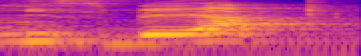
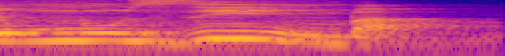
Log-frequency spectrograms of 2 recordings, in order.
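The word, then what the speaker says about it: מזבח: sœurs ce nom là ce motl ne se prononçait pas misbéak non c'est mimba OK mimba ou bien aussi on peut on peut la l on peut le lire nzimba avec la le N la nasale donc on peut dire soit Mzimba ou bien zzimba ou tout simplement zimba OK doncimbaimba ou zimba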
